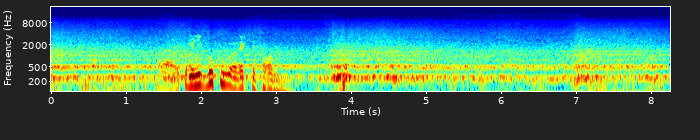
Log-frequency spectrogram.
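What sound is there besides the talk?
honeybee swarm buzzing and fanning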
